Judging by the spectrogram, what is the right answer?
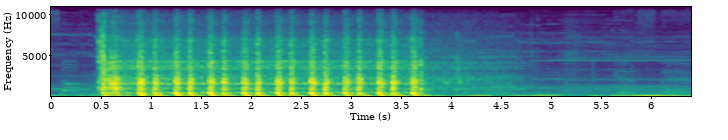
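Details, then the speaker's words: Kawasaki Mule with cranking issues, after reinstalling and reconnecting: starter cranks about three even strokes a second for three seconds without firing; no fuel in the tank, so it won't start. "Oh, stop. We ain't got no fuel in it. We ain't got no gas in it."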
